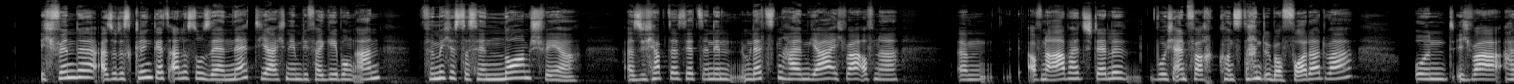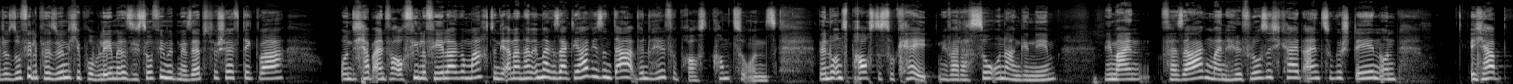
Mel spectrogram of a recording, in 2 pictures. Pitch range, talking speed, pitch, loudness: 235-290 Hz, 215 wpm, 260 Hz, -16 LUFS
